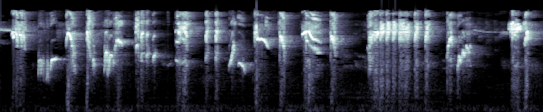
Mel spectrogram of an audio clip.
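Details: Singing orange-headed thrush in rolling 'ngeroll' style, a lure recording for quiet birds: fast stream of sharp high notes, buzzy bursts and whistled twists, near-continuous.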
